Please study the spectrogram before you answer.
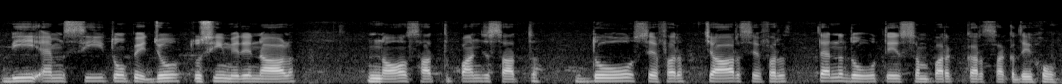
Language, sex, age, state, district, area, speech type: Punjabi, male, 30-45, Punjab, Ludhiana, rural, read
